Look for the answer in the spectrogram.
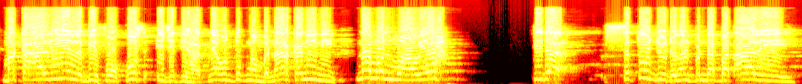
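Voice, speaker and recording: High-pitched, bright emphatic male preacher. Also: normal speed, rough recording. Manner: emphatic, repetitive chanting cadence. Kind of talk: mosque lecture.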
